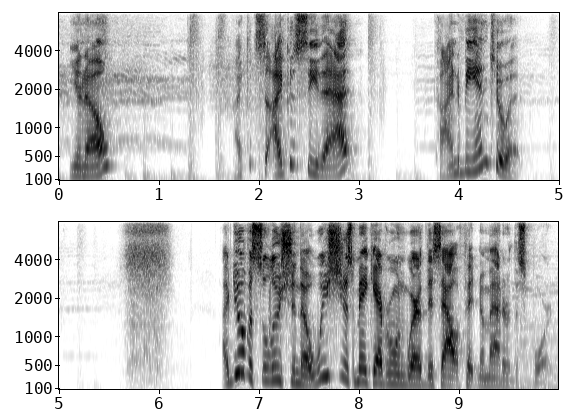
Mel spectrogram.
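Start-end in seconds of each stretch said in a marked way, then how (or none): none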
